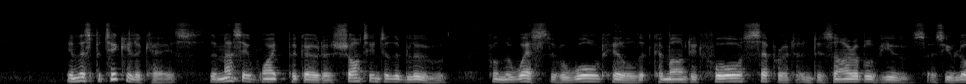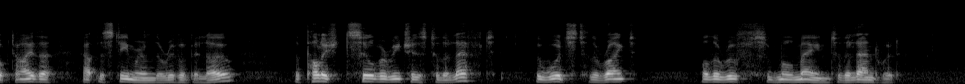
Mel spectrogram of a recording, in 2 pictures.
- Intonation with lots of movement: No, average, 3.9 semitones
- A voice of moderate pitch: No, low, 120 Hz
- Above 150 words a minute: Yes, average, 175 wpm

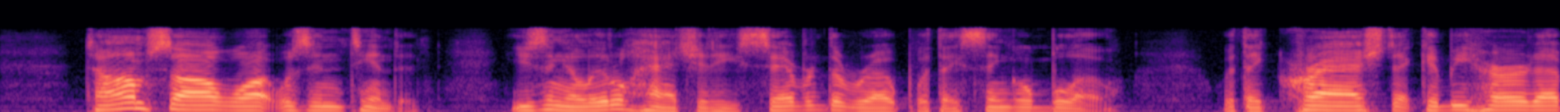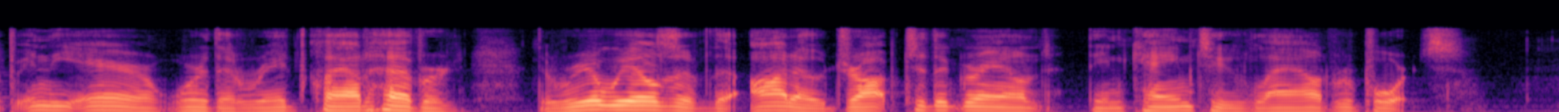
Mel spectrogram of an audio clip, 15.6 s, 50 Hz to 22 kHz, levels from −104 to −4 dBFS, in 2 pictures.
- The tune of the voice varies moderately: Yes, average, 4.0 semitones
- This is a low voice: Yes, low, 130 Hz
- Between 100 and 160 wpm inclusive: No, average, 185 wpm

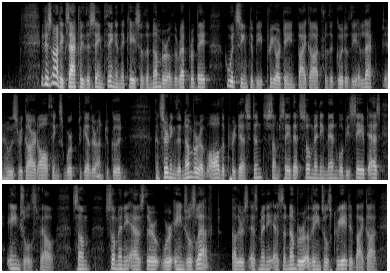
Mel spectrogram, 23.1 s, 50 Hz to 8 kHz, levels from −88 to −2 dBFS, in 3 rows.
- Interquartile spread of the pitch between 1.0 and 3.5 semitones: Yes, average, 2.9 semitones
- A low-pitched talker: Yes, low, 120 Hz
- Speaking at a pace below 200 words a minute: No, fast, 205 wpm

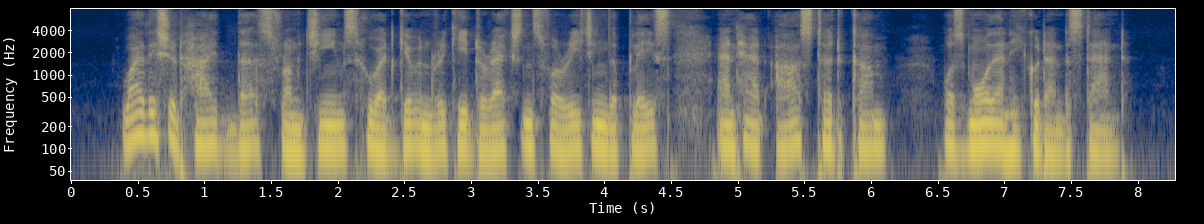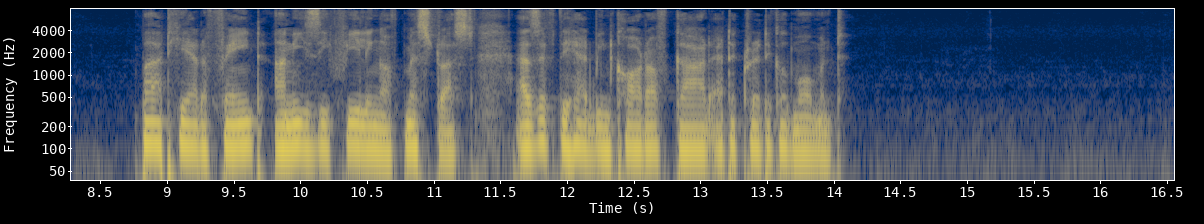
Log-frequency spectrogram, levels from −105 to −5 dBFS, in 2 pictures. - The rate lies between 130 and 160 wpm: No, average, 180 wpm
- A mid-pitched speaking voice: No, low, 100 Hz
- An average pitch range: No, narrow, 2.0 semitones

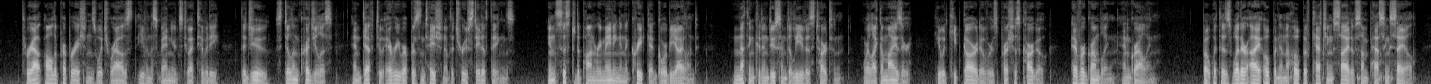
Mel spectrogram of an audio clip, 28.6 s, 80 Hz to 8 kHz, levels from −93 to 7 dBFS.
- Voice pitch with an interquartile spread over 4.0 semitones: No, average, 3.4 semitones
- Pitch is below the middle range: Yes, very low, 85 Hz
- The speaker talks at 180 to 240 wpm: No, average, 155 wpm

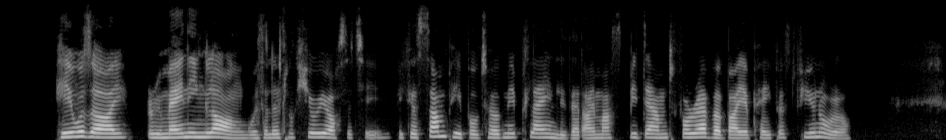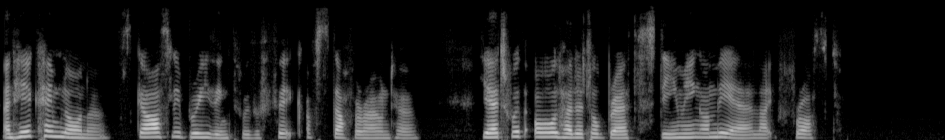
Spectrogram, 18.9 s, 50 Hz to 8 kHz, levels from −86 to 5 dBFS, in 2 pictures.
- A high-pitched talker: Yes, high, 215 Hz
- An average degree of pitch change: Yes, average, 3.2 semitones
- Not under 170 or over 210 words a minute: No, average, 160 wpm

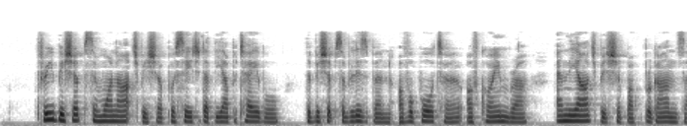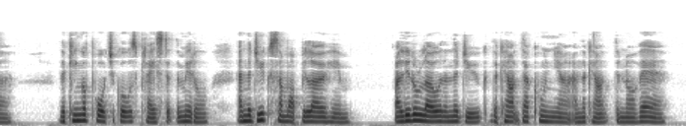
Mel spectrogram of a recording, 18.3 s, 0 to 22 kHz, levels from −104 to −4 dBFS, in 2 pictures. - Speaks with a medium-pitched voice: Yes, medium, 150 Hz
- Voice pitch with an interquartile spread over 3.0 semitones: No, narrow, 2.5 semitones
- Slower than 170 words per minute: No, average, 175 wpm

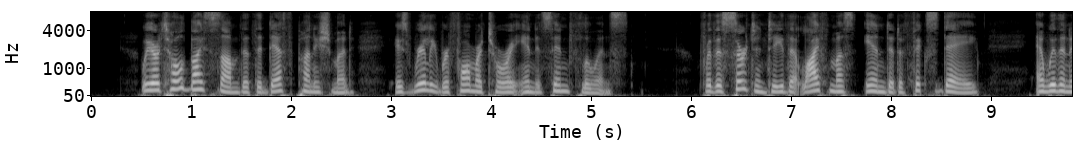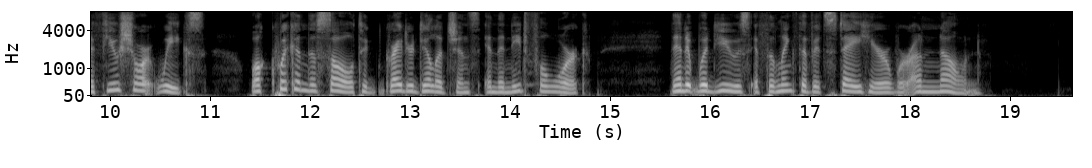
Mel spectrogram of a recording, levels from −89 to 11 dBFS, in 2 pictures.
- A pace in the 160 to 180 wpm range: Yes, average, 170 wpm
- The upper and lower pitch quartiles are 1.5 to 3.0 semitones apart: No, average, 3.6 semitones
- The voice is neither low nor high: No, high, 195 Hz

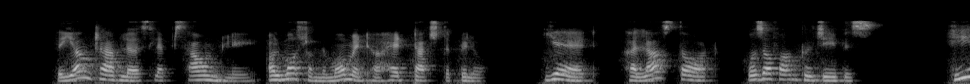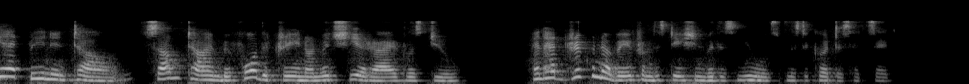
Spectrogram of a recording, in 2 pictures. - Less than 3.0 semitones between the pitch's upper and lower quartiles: No, average, 3.8 semitones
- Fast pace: No, average, 160 wpm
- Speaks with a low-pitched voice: No, high, 190 Hz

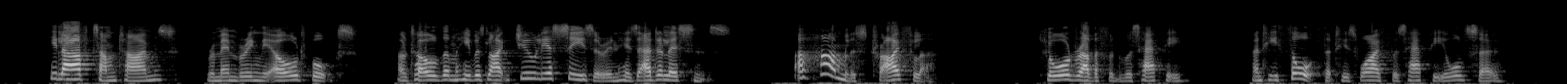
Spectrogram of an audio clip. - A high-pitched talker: Yes, high, 195 Hz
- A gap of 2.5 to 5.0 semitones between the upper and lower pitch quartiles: Yes, average, 3.5 semitones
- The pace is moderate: No, slow, 130 wpm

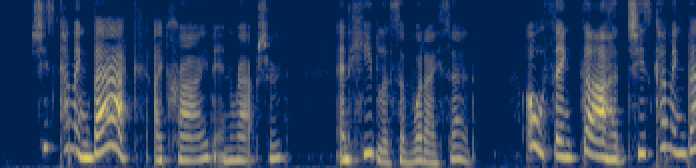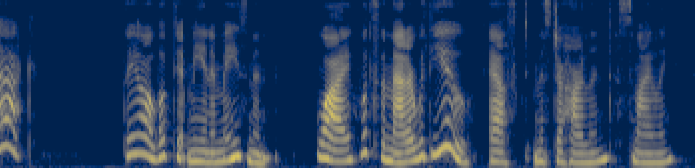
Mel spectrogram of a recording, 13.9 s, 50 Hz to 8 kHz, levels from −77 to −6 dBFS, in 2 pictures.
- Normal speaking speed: Yes, average, 150 wpm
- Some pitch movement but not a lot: No, wide, 8.2 semitones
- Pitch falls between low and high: No, high, 225 Hz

